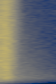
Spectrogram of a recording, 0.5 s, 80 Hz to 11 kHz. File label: Clap Accent, 808; classic machines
